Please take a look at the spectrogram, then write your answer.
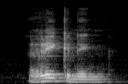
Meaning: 1. a calculation 2. a mathematically consistent set of data in accounting 3. a client's account at a bank etc 4. Reckoning, account, justification 5. a bill, a check; hence the cost of something
- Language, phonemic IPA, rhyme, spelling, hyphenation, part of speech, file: Dutch, /ˈreː.kə.nɪŋ/, -eːkənɪŋ, rekening, re‧ke‧ning, noun, Nl-rekening.ogg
